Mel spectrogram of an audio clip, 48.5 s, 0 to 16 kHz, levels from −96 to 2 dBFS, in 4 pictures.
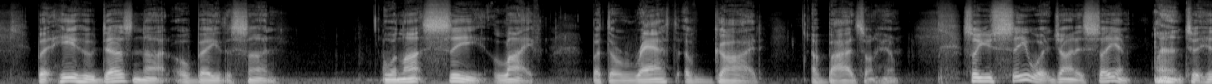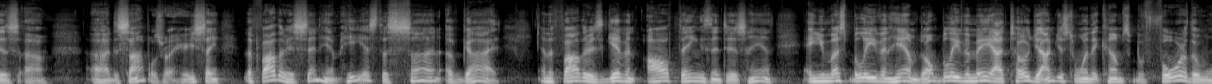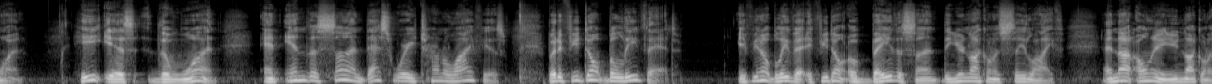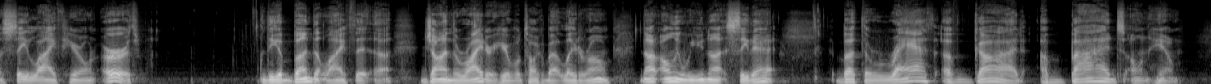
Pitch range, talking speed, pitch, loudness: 95-140 Hz, 195 wpm, 115 Hz, -27 LUFS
